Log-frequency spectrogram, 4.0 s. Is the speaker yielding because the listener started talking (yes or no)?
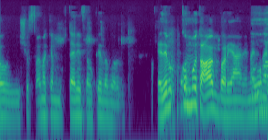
yes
